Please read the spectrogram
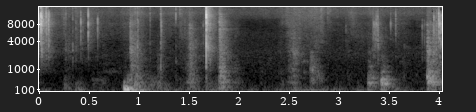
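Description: Handling and snipping open a mesh net bag of glass marbles: scattered light clicks and rustles, with a soft thump about a second in.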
